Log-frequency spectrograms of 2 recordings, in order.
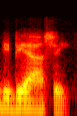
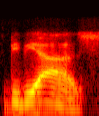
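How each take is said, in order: First: The name ends with a final vowel sound. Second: The name ends without a final vowel sound. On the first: This is the technically correct form. "technically, you would say DiBiase" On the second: This is how many people heard it said. "that's the way a lot of people would say DiBiase"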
